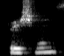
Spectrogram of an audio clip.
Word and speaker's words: Bourgeois: I also Louise, is it pronounced bourgeois? Bourgeois.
